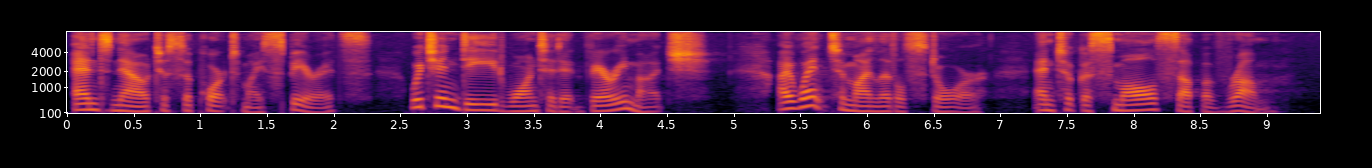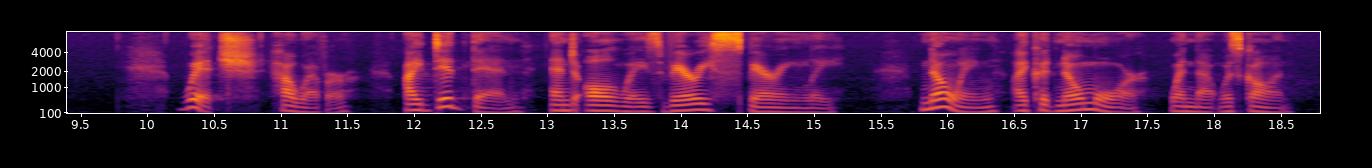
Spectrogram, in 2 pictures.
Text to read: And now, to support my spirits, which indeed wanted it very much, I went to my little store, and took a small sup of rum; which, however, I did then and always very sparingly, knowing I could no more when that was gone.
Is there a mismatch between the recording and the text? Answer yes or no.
no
